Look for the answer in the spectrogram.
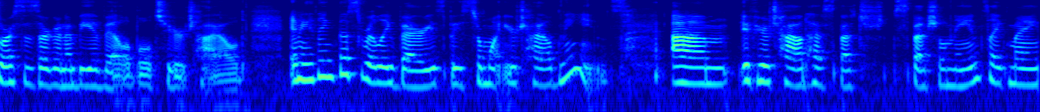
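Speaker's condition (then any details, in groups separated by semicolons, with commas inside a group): No condition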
